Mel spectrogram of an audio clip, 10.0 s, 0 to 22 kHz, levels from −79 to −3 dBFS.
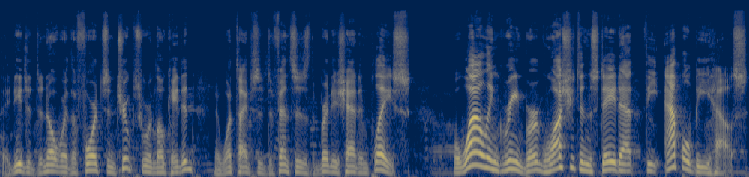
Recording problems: background chatter; faint; throughout; 2 voices, 25 dB below the speech

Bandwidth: 17 kHz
